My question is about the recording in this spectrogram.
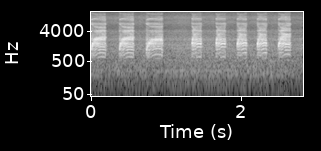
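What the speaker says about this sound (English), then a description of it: "I'll literally give you a duck quacking at you right now so you won't be sad" A duck quacks eight times in quick, even bursts, loud and close, with short gaps between each nasal call.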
